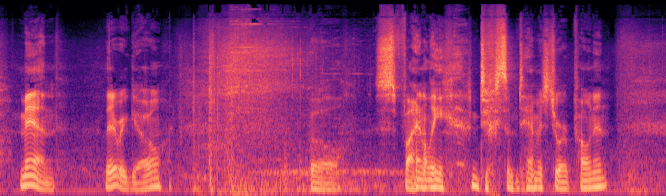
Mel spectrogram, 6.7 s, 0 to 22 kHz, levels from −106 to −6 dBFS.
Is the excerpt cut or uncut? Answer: cut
